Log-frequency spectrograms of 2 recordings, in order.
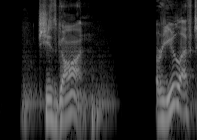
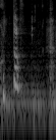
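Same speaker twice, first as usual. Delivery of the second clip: a breathless, whispered what the; mock shocked whisper; 8 dB quieter than usual. Soldier watching his buddy run, mock shocked whisper. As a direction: gasp it out in disbelief. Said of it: "I'd be like".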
